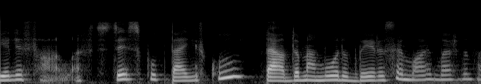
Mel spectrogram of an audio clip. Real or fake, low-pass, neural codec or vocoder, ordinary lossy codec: fake; none; codec, 16 kHz, 0.5 kbps, FunCodec, trained on LibriTTS, 25 frames a second; none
